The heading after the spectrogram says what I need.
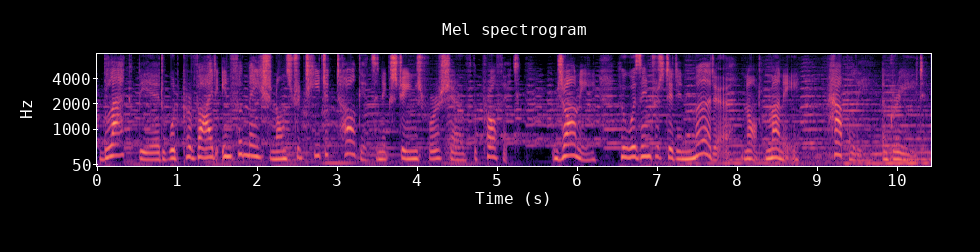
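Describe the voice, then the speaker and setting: A woman narrating a scripted video game intro in a wry, measured storytelling manner. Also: medium pitch, lively intonation, natural voice. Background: game music.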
